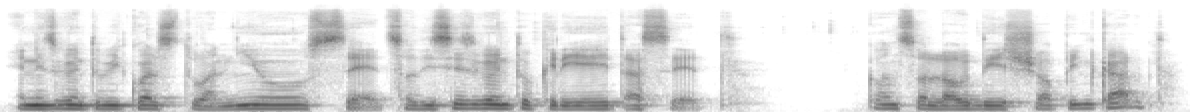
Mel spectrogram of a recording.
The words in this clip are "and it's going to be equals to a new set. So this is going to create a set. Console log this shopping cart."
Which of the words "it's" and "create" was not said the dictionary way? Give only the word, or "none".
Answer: none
